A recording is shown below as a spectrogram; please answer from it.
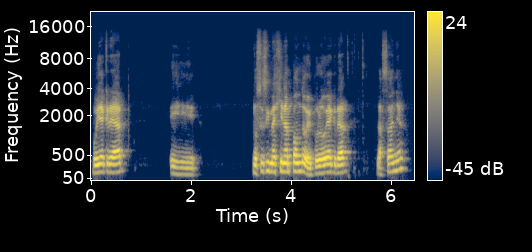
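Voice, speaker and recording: A man teaches a coding lesson at an unhurried, drawn-out pace. His voice sits a little high for a man but sounds soft and mellow. Keyboard clicks come through as he types and keeps checking in with his class. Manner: slow, checks in often with students. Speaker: programming teacher.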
